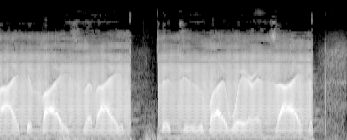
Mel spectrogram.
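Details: Woman who has had a laryngectomy, speaking with an electrolarynx held against her neck. Electrolarynx speech.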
